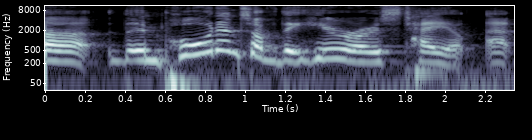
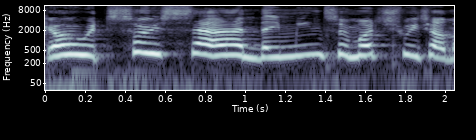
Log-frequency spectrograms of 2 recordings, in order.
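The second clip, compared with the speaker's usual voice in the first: mock sappy sobbing; 5 semitones higher, 4 dB louder than usual. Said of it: "Oh, like".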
